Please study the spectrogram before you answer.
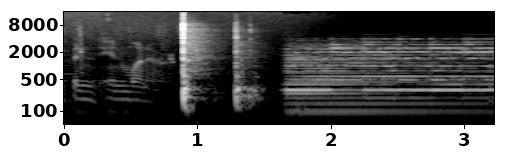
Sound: gravel bangs; bright music

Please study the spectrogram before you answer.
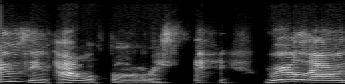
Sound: chuckles

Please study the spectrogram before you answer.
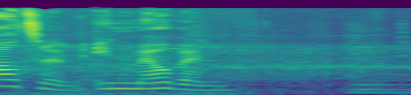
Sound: traffic

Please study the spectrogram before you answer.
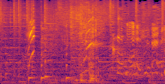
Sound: toppings plop; giggles

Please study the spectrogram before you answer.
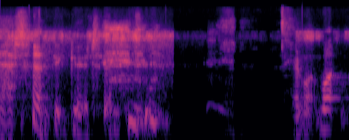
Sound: participants chuckles

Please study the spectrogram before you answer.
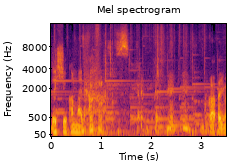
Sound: laughing

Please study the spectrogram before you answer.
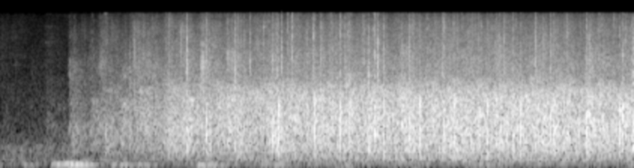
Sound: crowd applause

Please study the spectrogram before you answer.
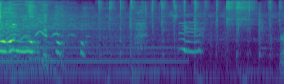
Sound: laughs

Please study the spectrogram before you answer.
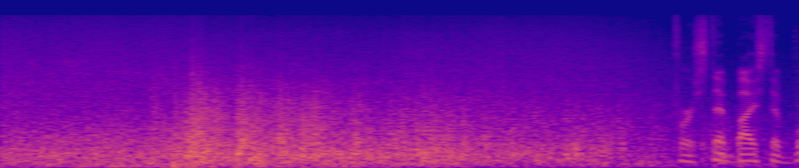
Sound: thunder crashing

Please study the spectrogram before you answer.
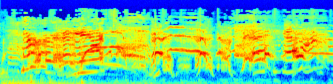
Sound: children cheering

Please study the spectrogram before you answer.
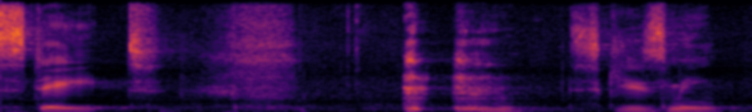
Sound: clears throat

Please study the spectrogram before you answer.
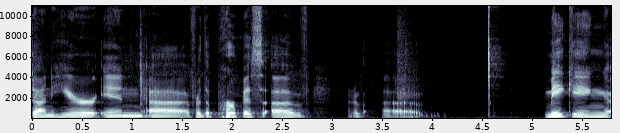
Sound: clicks tongue

